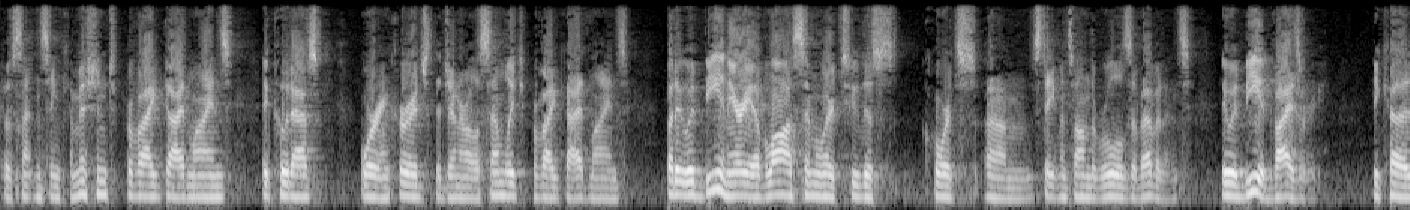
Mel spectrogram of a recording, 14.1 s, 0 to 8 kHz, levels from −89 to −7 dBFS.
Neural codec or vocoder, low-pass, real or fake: none; 7.2 kHz; real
